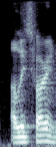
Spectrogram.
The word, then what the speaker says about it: Ali Jafarian: Ali Jafarian, yep.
